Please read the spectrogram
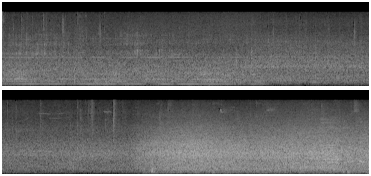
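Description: Outdoor background noise: a steady hiss with a low hum and a few faint ticks, turning into a louder rushing noise about ten seconds in.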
